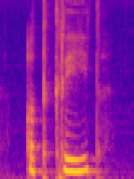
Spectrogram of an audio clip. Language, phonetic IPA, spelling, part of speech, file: Czech, [ˈotkriːt], odkrýt, verb, Cs-odkrýt.ogg
- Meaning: to uncover, to unearth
